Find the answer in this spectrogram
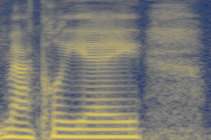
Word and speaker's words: McElyea: the time to speak with me today judge mcallier before we dive in tell me a bit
